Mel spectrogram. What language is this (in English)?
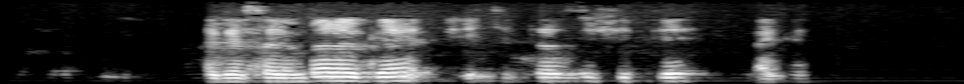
Kinyarwanda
